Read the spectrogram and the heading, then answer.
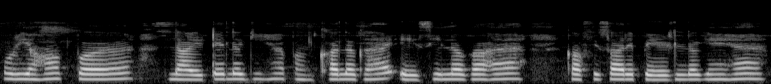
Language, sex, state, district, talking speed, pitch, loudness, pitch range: Hindi, female, Chandigarh, Chandigarh, 130 wpm, 240 Hz, -18 LUFS, 235-250 Hz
